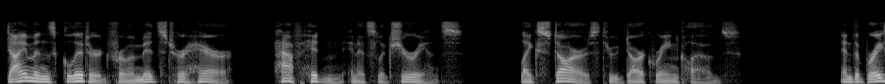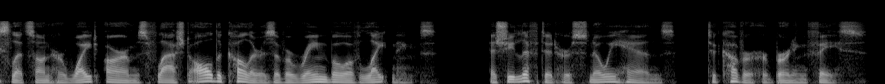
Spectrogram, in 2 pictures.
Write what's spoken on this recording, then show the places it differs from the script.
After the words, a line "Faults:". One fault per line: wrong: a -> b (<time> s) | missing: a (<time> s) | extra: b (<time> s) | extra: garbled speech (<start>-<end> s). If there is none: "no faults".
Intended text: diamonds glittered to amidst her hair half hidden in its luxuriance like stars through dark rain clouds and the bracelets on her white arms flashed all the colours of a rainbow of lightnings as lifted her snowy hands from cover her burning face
diamonds glittered from amidst her hair half hidden in its luxuriance like stars through dark rain clouds and the bracelets on her white arms flashed all the colours of a rainbow of lightnings as she lifted her snowy hands to cover her burning face
Faults:
wrong: to -> from (1.1 s)
extra: she (13.8 s)
wrong: from -> to (15.9 s)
